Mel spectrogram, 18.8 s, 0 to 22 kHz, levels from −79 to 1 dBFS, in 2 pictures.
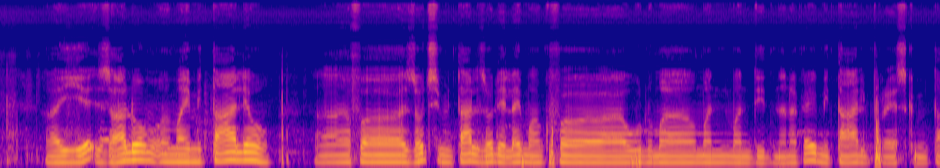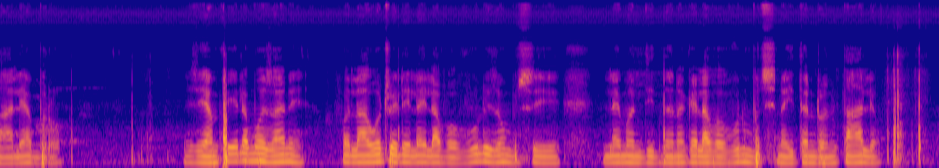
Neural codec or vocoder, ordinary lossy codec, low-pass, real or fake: none; none; 19.8 kHz; real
